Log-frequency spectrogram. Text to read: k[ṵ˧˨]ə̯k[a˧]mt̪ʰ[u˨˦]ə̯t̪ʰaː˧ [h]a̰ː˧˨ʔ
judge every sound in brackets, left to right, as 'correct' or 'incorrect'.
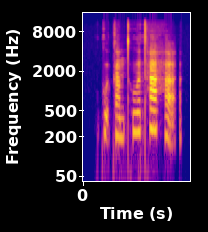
correct, incorrect, correct, correct

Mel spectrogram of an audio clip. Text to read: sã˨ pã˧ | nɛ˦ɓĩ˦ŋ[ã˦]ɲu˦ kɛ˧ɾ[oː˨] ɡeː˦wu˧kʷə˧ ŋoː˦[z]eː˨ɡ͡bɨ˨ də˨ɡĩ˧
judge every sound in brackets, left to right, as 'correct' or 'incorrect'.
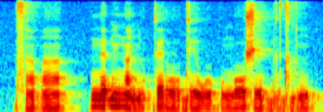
incorrect, correct, incorrect

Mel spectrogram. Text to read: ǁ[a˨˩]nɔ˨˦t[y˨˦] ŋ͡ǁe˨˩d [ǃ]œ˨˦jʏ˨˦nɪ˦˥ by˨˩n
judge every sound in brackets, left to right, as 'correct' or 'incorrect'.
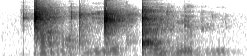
correct, incorrect, correct

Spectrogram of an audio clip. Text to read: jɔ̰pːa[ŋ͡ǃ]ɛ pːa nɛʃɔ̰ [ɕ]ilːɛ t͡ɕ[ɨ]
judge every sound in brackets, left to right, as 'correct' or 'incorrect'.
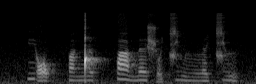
correct, incorrect, correct

